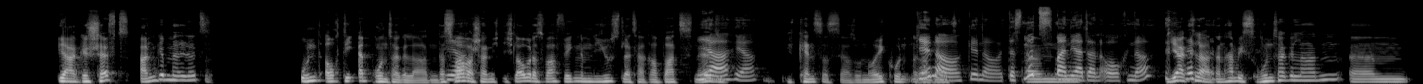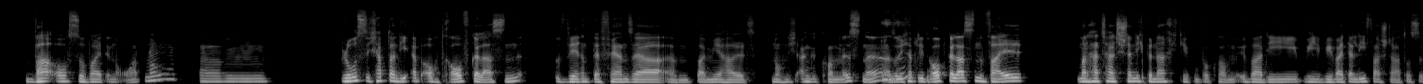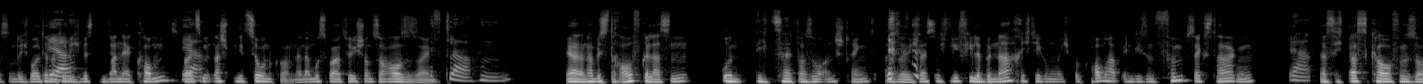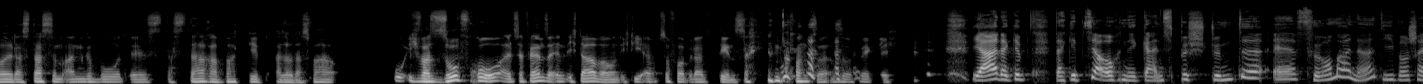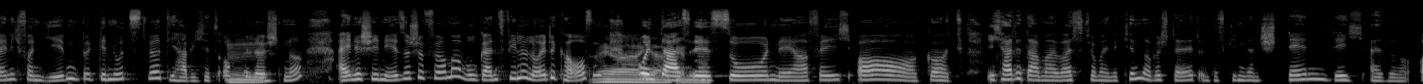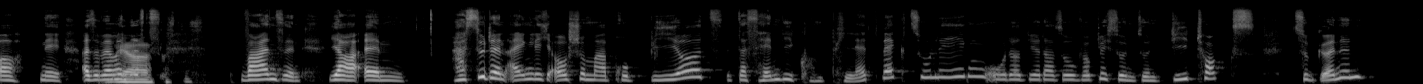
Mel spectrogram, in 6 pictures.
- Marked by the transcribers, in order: giggle; giggle; stressed: "so froh"; laughing while speaking: "deinstallieren konnte"; laugh; other background noise; drawn out: "das ist so nervig"; put-on voice: "das ist so nervig"; drawn out: "ständig"; laughing while speaking: "Ja"
- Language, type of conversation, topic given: German, podcast, Wie gehst du mit Benachrichtigungen um, ohne ständig abgelenkt zu sein?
